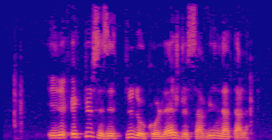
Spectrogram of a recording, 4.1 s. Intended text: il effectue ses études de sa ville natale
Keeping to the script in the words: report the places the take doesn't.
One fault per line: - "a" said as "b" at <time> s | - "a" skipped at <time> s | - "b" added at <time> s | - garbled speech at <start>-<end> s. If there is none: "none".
- "au collège" added at 2.1 s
